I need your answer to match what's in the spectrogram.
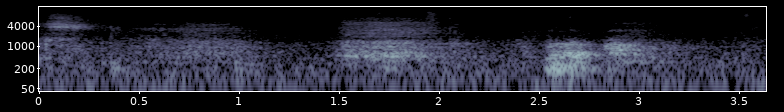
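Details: Several short, breathy nasal bursts in a quiet room, the loudest two near the end, fitting snorting, during an at-home chiropractic muscle-testing assessment of an adult woman who does regular HIIT classes.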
